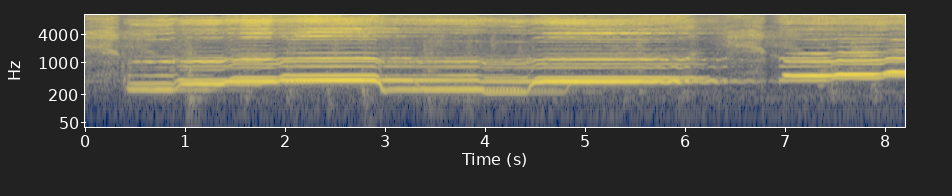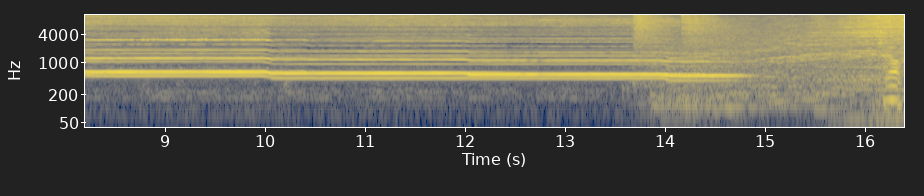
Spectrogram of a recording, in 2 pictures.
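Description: Music: a wordless, voice-like melody of long held notes moving up and down in steps, fading out near the end.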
